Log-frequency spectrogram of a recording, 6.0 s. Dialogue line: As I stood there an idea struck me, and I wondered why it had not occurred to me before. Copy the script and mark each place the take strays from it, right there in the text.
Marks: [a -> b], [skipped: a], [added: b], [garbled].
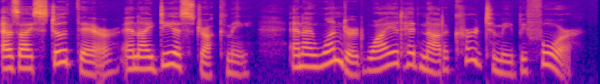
As I stood there an idea struck me, and I wondered why it had not occurred to me before.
